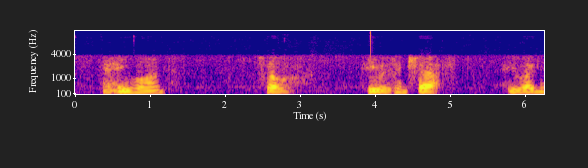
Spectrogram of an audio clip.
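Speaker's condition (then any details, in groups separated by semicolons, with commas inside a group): Parkinson's disease; diagnosed about two years ago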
